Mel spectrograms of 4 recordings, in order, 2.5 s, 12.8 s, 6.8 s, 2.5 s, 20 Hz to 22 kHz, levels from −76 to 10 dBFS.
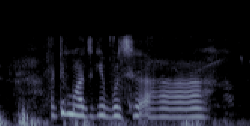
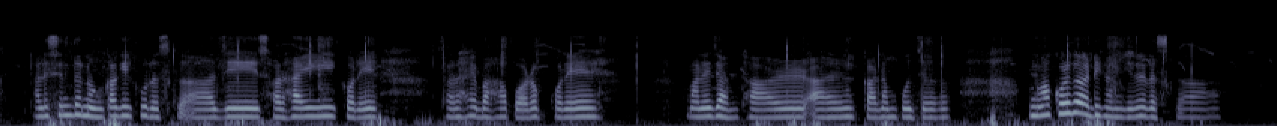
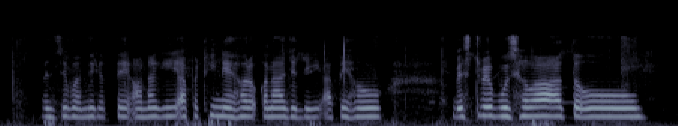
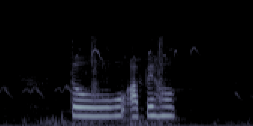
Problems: constant background noise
